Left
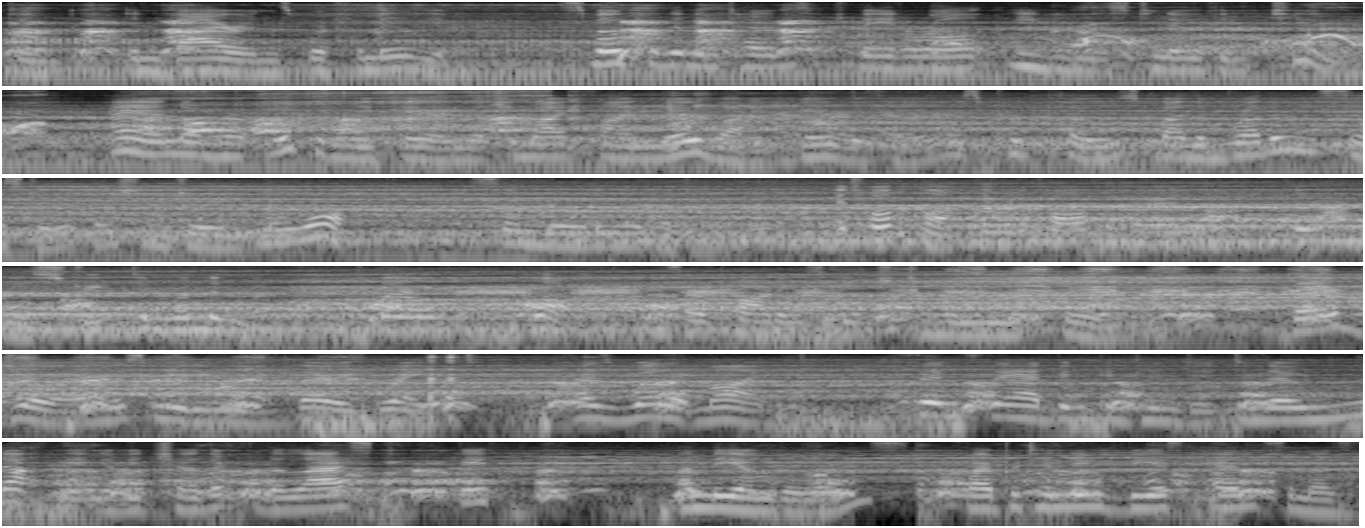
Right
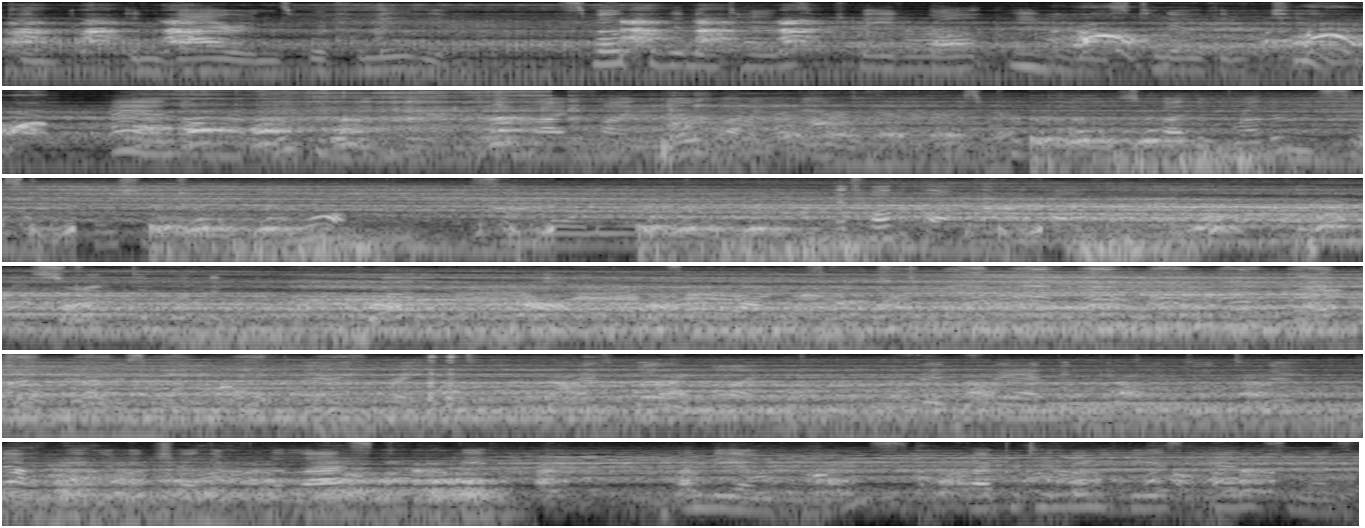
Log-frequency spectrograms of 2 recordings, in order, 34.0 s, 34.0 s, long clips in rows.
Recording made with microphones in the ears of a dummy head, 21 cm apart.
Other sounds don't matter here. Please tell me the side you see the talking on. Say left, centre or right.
left.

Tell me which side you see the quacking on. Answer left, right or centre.
centre.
